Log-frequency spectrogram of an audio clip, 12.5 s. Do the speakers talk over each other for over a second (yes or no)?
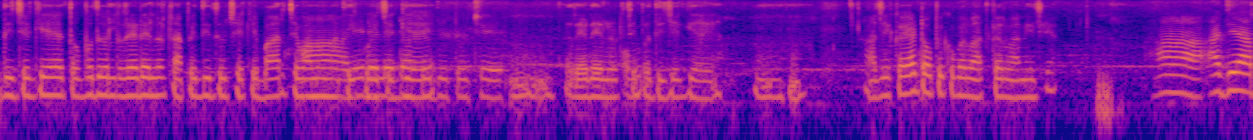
yes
